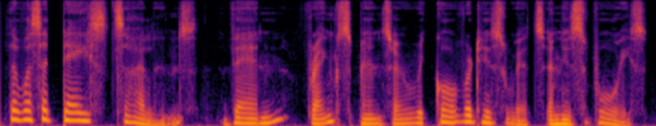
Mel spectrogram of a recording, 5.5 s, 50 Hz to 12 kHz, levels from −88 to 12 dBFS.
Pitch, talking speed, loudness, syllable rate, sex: 145 Hz, 155 wpm, -18 LUFS, 4.3 syllables/s, female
